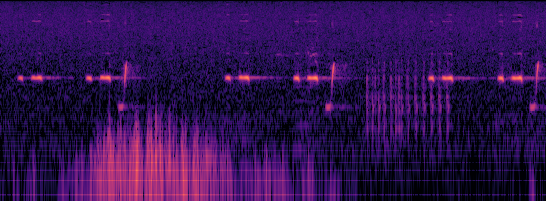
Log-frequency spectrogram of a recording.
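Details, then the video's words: A male Crested Bellbird, which uses two different calls, repeats short, even whistled notes ending in a sharp rising bell-like note about every two seconds. A low rumble of wind and a brief buzzy sound break in. "Crested Bellbird"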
